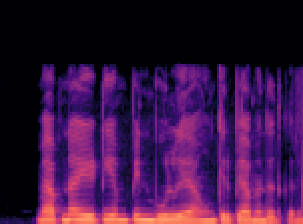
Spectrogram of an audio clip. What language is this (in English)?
Hindi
